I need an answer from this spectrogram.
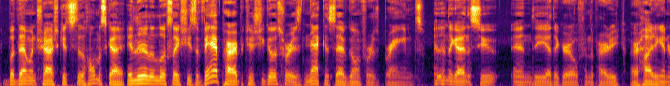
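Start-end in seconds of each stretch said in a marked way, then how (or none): none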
